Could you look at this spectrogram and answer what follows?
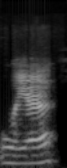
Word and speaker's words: Oya: It's pronounced Oya.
